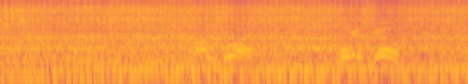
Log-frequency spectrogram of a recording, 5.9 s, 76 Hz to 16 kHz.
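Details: Revived junkyard Briggs & Stratton Intek OHV twin, 20–22 hp, model 40777, in a Husqvarna riding mower, with a new carburetor: steady, even idle with no hunting or misses, birdsong in background; runs healthy.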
